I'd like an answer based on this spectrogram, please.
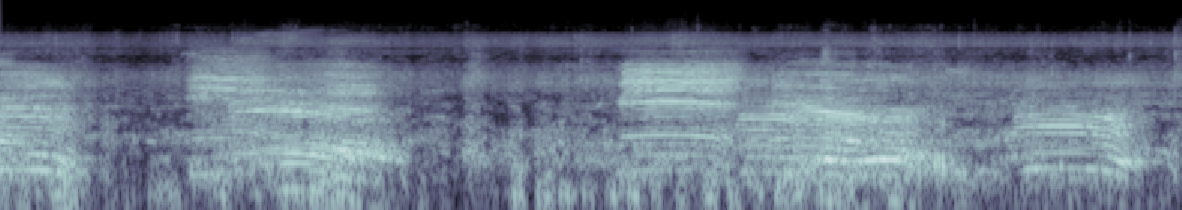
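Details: Cattle at a cattle and buffalo market in Amraid, Bangladesh, including crossbred calves and Sahiwal crosses; several drawn-out harmonic moos follow one another, each lasting about a second or more, with faint market voices behind.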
